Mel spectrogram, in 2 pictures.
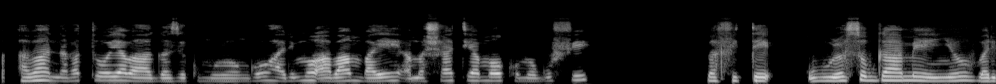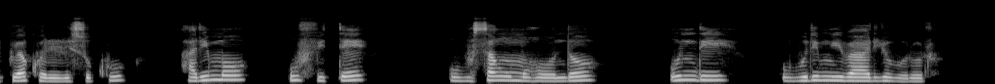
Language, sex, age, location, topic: Kinyarwanda, female, 25-35, Kigali, health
